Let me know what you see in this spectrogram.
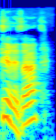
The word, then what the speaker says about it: Treasa: Monty, Amal, Mère et Teresa, quatre agents légèrement stéréotypés. – Treasa. – Ouais, alors ça s'écrit Treasa, mais t'es d'accord qu'ils l'appellent Teresa.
